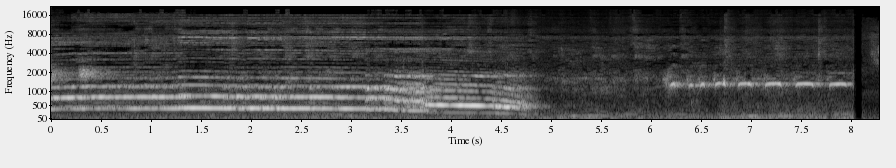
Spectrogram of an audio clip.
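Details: Indonesian Pelung chicken from Cianjur, West Java, known for its long, rhythmic, song-like crow: a steady harmonic note held for nearly five seconds bends downward and fades, followed by a fainter, higher, even tone lasting about two seconds.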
